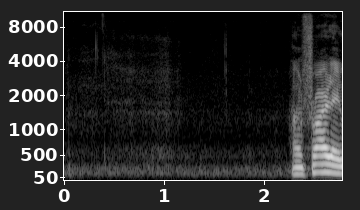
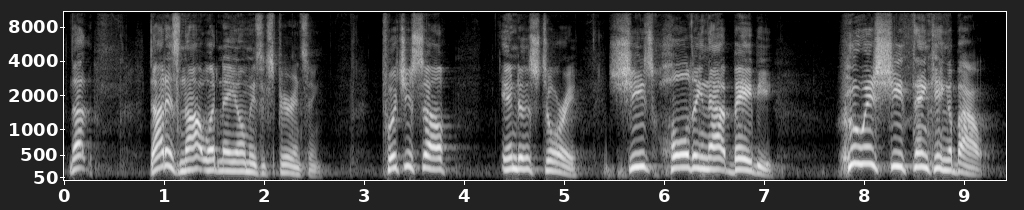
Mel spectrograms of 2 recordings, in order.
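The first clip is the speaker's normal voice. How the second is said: raised, insistent preacher's voice; emphatic preaching; 7 semitones higher, 5 dB louder than usual. Acted. Preacher urging listeners to put themselves in Naomi's place, insistent. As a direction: press the listeners into the story.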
